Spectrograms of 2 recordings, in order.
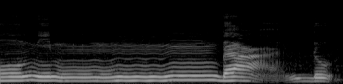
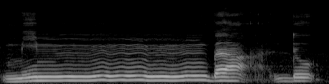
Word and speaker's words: min ba'du: Ada nun sukun bertemu ba, ini hukum bacaan iklab. Nah, cara bacanya nun ini kita tukar menjadi bunyi M. Jangan dibaca min ba'du, tapi mim ba'du. Rapatkan kedua bibir ya.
